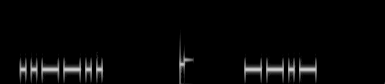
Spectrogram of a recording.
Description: Morse code, heard as a keyed tone, about 22 wpm, 700 Hz. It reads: ? Q
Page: This rapid-fire timing is geared to push your ICR (Instant Character Recognition) skills.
